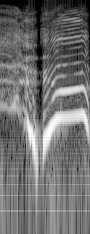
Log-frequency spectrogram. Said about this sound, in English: Almost as if tortured souls are the fuel behind this attack as it hits the ground and it messes with you. You can hear people screaming and crying and begging for help. And it's just this awful, awful, like, dread that floats over you.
